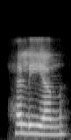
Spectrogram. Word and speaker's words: Helene: Helene like Helen, but Helene. Helene.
